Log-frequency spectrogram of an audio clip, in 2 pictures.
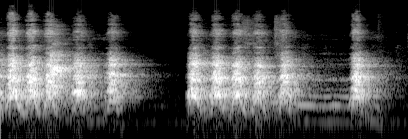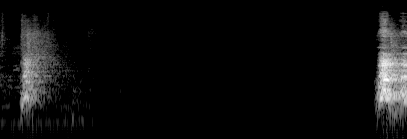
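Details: Dog letting out rough, stuttering barks in two dense clusters, each breaking into rapid pulses. Two shorter, fading barks follow, then four seconds of silence before one more burst at the end.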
